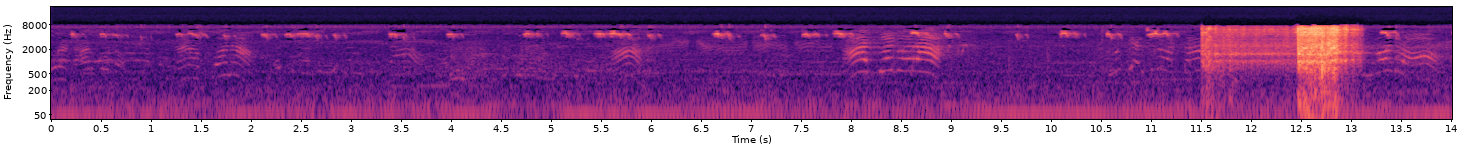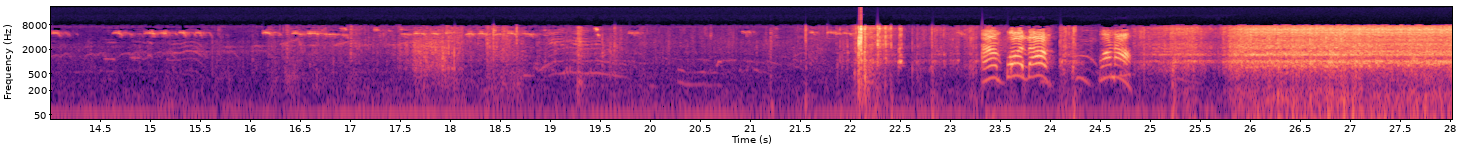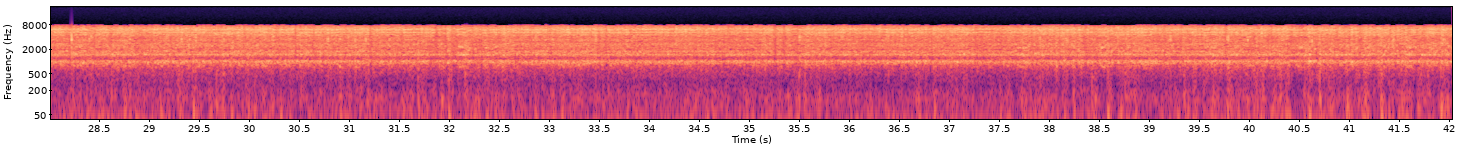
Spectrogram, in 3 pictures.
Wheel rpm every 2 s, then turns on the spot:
0, 0, 0, 0, 0, 10, 70, 0, 0, 0, 0, 0, 10, 210, 230, 230, 230, 230, 230, 230, 230.
none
